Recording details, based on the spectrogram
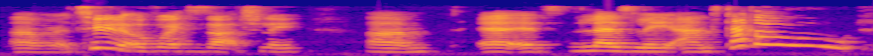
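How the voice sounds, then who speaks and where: Bright, giggly woman game master. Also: medium pitch, moderate pace, highs cut off. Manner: giggly, animated, informal. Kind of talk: casual improvised tabletop game narration.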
